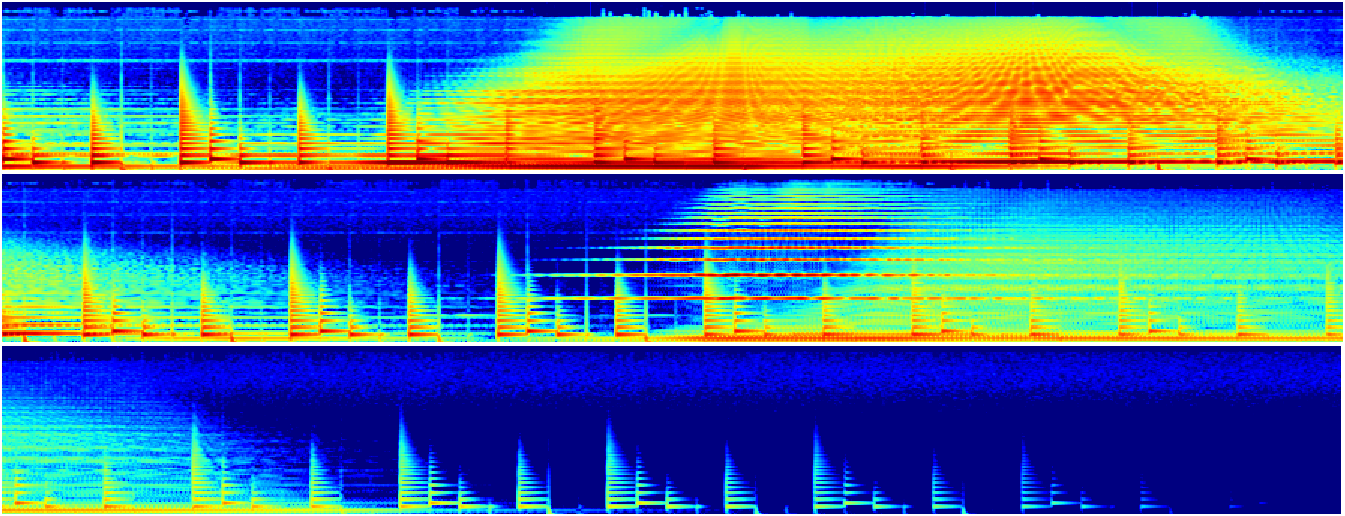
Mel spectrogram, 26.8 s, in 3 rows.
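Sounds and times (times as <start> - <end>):
synthesizer filter resonance: 0.0 - 19.8.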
